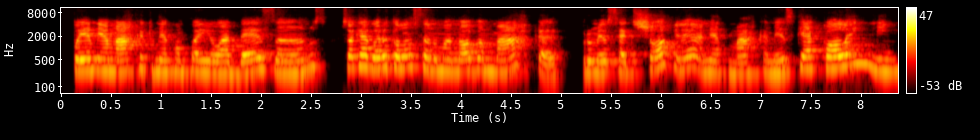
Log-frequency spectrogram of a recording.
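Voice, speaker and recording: High-pitched woman's voice with a bright, sharp tone and ordinary pitch variation, fairly quick and with hardly any pauses. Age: 40s. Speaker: sex coach. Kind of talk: casual interview chat.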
